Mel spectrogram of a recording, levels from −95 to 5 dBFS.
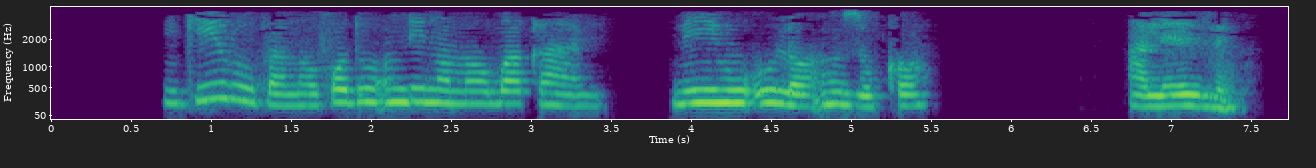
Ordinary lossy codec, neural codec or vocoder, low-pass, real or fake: MP3, 16 kbps; none; 3.6 kHz; real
